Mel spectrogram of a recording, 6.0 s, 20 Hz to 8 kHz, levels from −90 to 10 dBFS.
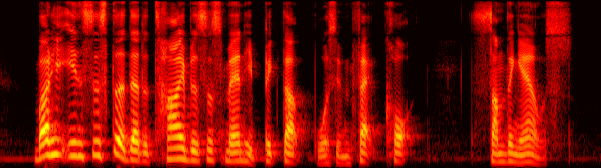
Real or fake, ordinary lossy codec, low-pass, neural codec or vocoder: real; none; none; none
